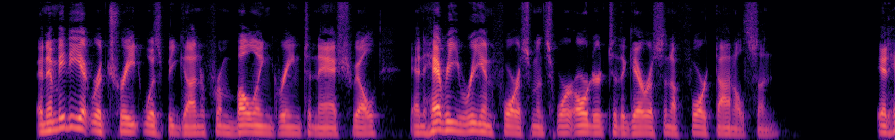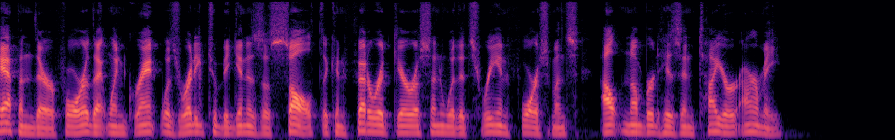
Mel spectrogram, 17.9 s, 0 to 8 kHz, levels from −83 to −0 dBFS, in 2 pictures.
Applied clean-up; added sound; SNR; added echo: none; none; none; none.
